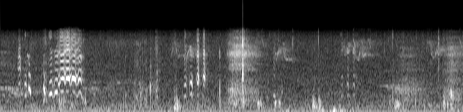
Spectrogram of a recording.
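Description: Goat kids bleating, with one wavering, quavering bleat about a second in and a shorter cry about three and a half seconds in, among small knocks and rustles.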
